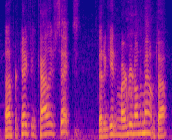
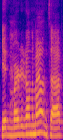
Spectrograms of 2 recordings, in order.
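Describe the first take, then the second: First: Put-on old hillbilly accent. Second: Said in the usual way. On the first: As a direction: say "getting murdered on the mountaintop" as the gloating old hillbilly. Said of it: "listened to the old hillbilly". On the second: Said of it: "the old hillbilly".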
